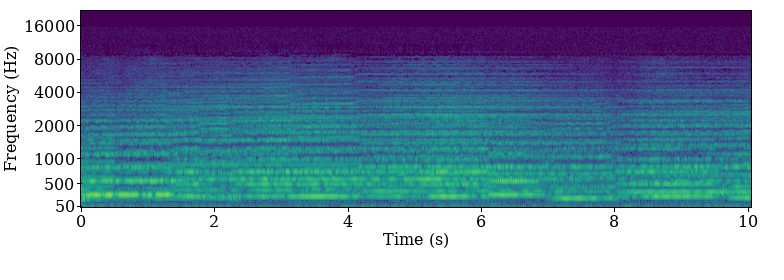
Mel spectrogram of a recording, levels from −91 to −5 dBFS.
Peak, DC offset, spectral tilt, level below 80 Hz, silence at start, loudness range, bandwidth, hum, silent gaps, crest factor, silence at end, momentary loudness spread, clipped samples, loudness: -16 dBFS; under 0.1%; -4.5 dB/octave; -54 dBFS; 0 s; 2 LU; 15.5 kHz; none; none; 14 dB; 0 s; 6 LU; under 0.1%; -30 LUFS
